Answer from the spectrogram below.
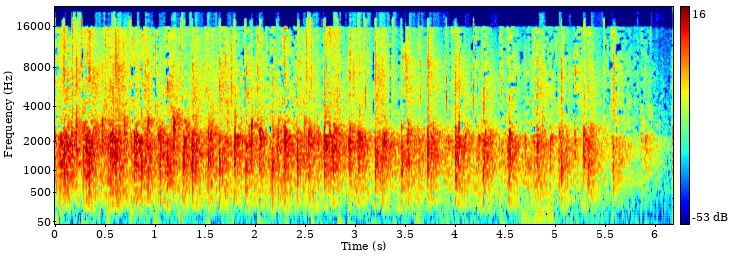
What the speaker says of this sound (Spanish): Así que les propongo un aplauso para ellos.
